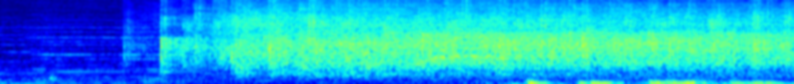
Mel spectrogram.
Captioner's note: audience applauding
